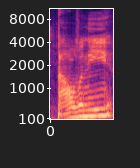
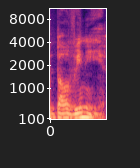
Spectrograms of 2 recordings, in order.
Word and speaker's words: Balvenie: here two terms are two sorts of pronunciation of the word Pavini and there's the balcony and the Balvenie and even at the distillery you hear both pronunciations um they had been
